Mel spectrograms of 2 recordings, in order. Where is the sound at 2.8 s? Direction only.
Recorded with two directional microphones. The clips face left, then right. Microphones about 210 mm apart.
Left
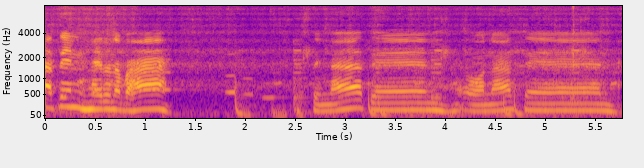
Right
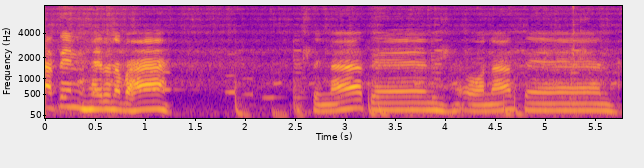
5° left (ahead or behind).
